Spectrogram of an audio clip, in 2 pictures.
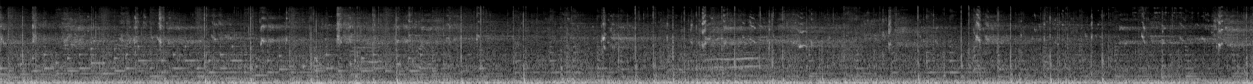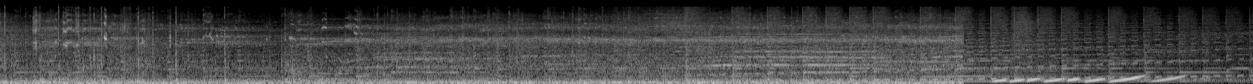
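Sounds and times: basketballs bouncing on hardwood floor: 0:00.0 - 0:19.3
electronic music with bass: 0:19.4 - 0:25.0.

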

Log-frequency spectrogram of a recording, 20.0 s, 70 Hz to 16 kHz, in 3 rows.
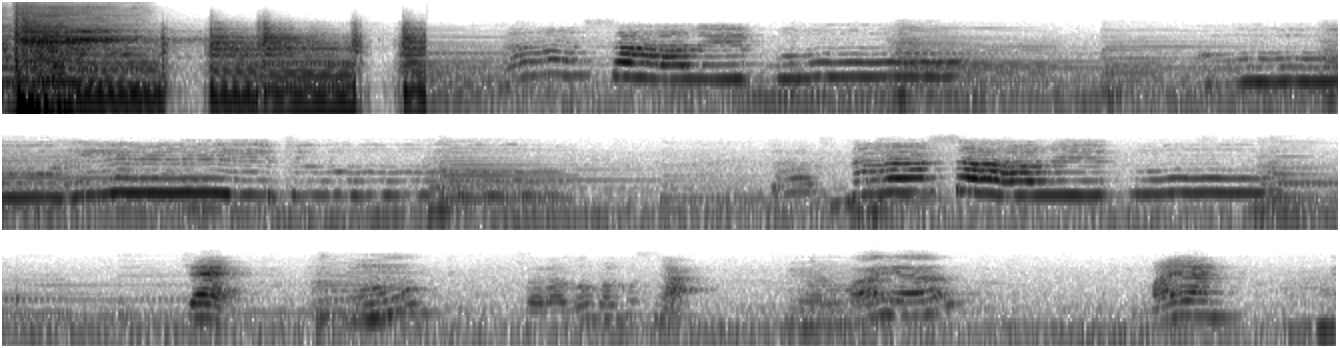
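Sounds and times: woman singing: 0:00.0 - 0:00.9, 0:02.5 - 0:05.0, 0:06.0 - 0:09.7, 0:10.5 - 0:13.3
acoustic guitar strumming: 0:00.0 - 0:03.0, 0:04.3 - 0:07.6, 0:12.9 - 0:15.5.

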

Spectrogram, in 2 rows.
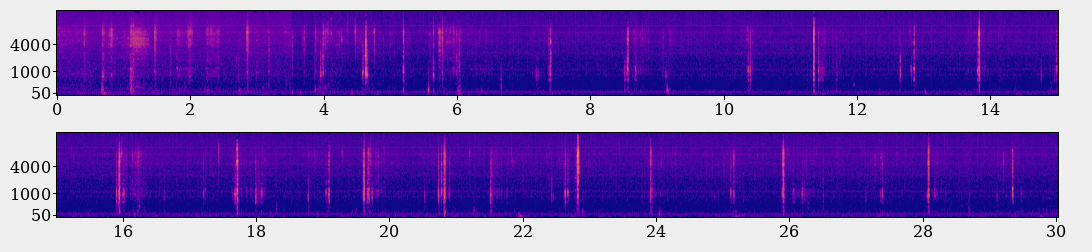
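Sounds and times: faint low hum: 0:00.0 - 0:30.0.

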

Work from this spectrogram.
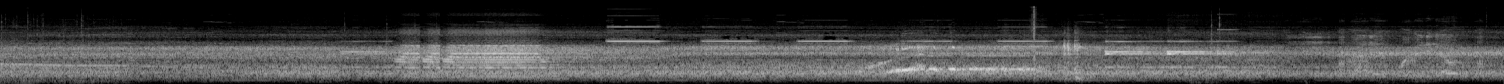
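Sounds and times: electrical hum: 0:00.0 - 0:15.0
electronic beeping: 0:06.0 - 0:13.3.

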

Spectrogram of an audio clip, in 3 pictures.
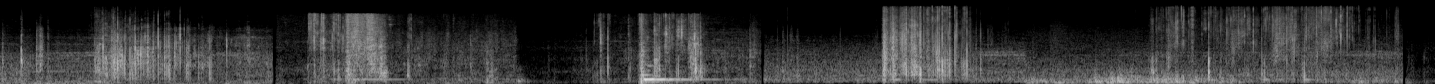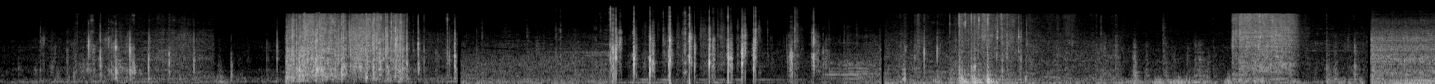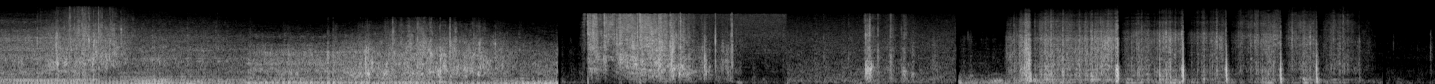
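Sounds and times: tyre crunching small objects: 0:00.1 - 0:04.5, 0:08.8 - 0:10.2, 0:11.5 - 0:14.1, 0:17.0 - 0:24.8, 0:38.8 - 0:42.6.

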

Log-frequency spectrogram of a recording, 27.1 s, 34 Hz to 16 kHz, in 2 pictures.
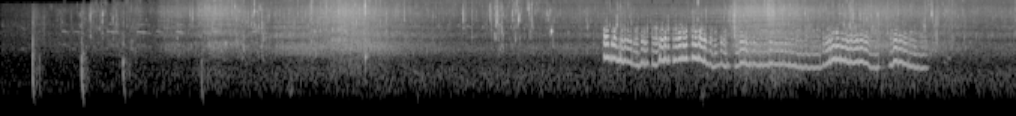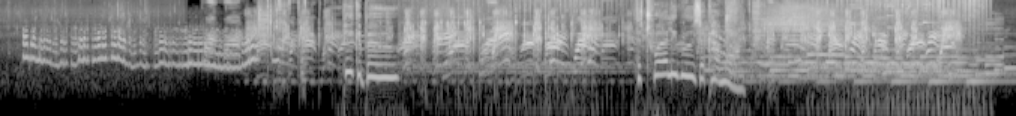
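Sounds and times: high warbling sound: 0:18.8 - 0:26.8.

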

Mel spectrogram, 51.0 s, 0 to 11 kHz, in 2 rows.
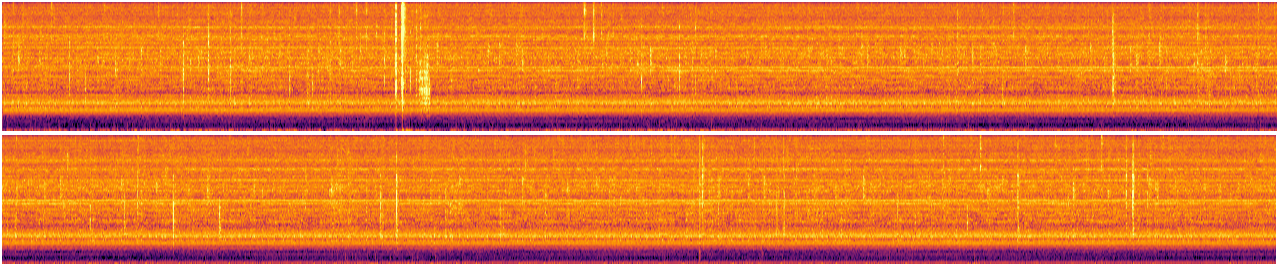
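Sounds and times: steady hum: 0:00.0 - 0:50.9
mouse gnawing on stick: 0:06.1 - 0:08.7.

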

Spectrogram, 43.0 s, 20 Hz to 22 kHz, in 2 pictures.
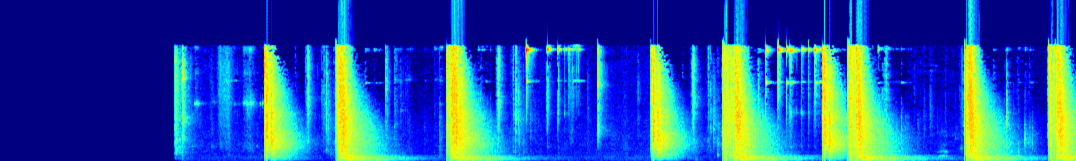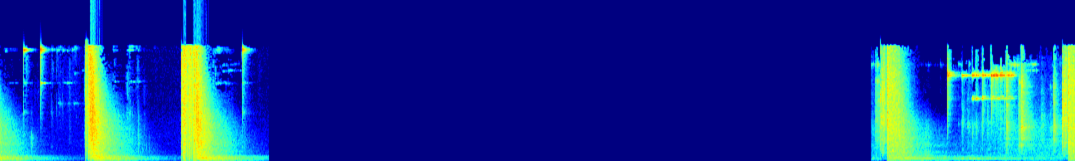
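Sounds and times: rifle shots echoing indoors: 0:05.3 - 0:11.6, 0:13.0 - 0:13.8, 0:14.4 - 0:18.6, 0:19.3 - 0:26.9, 0:39.0 - 0:42.2, 0:42.8 - 0:43.0.

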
